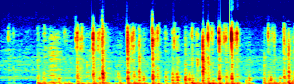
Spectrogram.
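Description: Typing on a computer keyboard: a fast, irregular run of keystrokes that starts about half a second in and stops just before the end.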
